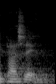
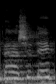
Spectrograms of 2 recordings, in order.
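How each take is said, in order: First: Said in the usual way. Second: High, tearful call of the pastor's name; imitating the injured driver crying out to her pastor; crying woman's plea. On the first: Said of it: "no, she didn't say". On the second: Injured driver calling to pastor, a lightly voiced tearful high plea. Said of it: "And she was crying".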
